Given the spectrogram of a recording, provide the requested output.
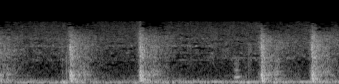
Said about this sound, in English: Squeaky place in the floor. She's fixing it. And I wish she wouldn't. I'll miss it.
